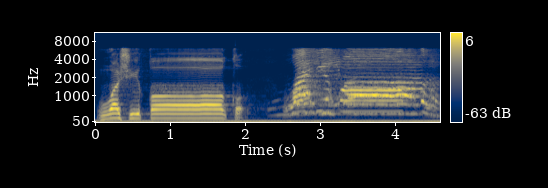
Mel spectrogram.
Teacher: व शिक़ाक़, क़ाफ पर भी कलकला होगा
